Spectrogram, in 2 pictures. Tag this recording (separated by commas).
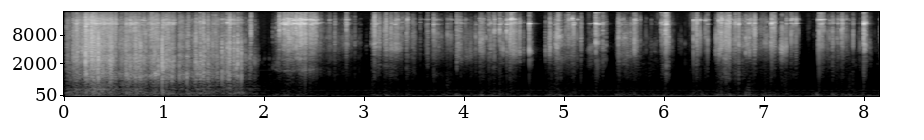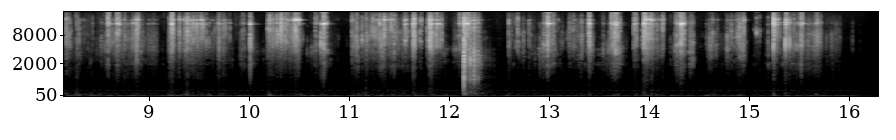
Coin (dropping), home sounds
